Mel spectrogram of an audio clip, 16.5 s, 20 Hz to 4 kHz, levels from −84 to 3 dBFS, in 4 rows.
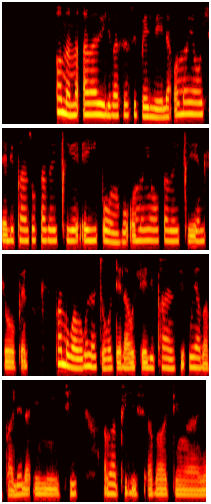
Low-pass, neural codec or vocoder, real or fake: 3.6 kHz; none; real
